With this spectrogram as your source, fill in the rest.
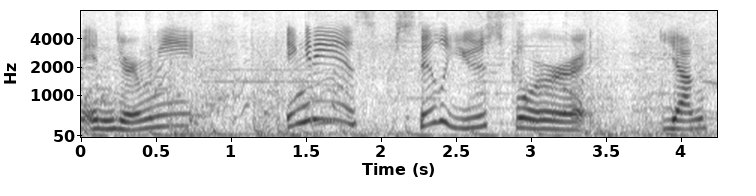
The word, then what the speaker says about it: Ingrid: It's Ingrid. Like in Norwegian, the D is silent.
